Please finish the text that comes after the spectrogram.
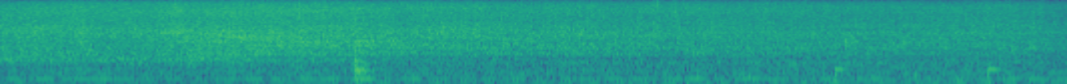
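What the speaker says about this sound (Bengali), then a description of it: "আমি ধরো চিকেনটা রান্না করব ম্যারিনেট করা চিকেনটা দিয়ে দেবো" Marinated chicken frying in a pan for kasundi chicken, a loud, steady sizzle throughout with a few faint clinks of stirring, no voices.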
